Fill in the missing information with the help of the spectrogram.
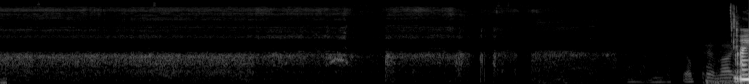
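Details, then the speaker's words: Implant drilling sequence (3.5x7, 3.5x10, then final 4.0x10 mm) in a lower anterior extraction socket of a 63-year-old man for an immediate implant: steady high drill whine for several seconds, stopping and restarting briefly. "3.5 by 7 mm was done now it's 3.5 by 10 mm 4.0 by 10 mm so this is final drill"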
